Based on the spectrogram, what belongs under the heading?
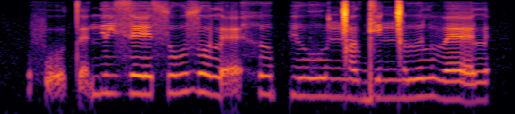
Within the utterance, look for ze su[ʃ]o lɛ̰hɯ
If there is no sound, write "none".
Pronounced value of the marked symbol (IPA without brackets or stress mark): z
